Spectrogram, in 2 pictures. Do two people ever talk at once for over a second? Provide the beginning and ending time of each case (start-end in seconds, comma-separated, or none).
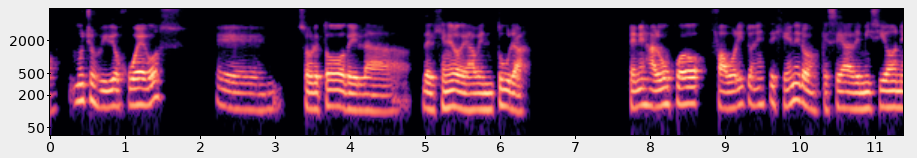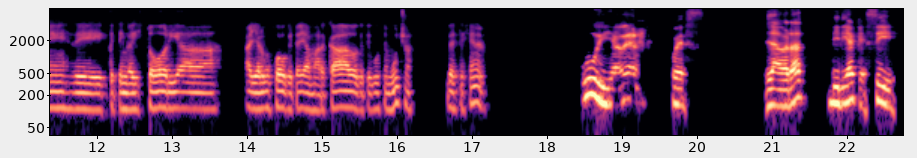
none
